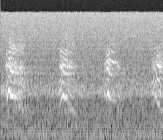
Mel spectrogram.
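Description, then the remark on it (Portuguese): Seagulls call four times at a shipyard in a steady, evenly spaced series of harsh, slightly nasal cries, over a faint low rumble of background noise, with no voices. “Gaivotas que não chegam para quebrar o silêncio sepulcral que se vive nos estaleiros.”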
